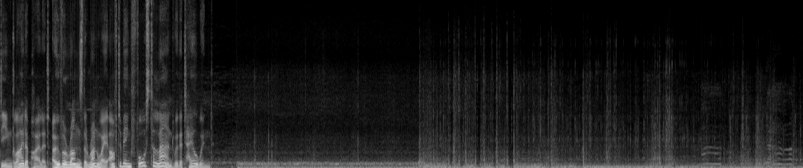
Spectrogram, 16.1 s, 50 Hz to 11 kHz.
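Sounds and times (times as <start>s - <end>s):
steady hum: 0.0s - 9.0s
glider wheel rumbling and rattling: 4.5s - 16.0s
wind noise: 4.5s - 16.0s.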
